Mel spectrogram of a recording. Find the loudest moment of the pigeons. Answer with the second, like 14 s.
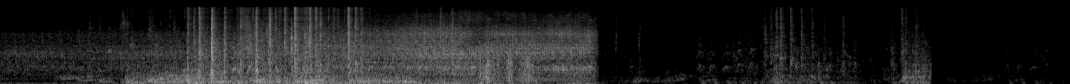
2 s.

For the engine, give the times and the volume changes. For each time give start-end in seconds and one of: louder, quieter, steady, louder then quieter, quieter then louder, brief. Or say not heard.
0.0-6.0 louder.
